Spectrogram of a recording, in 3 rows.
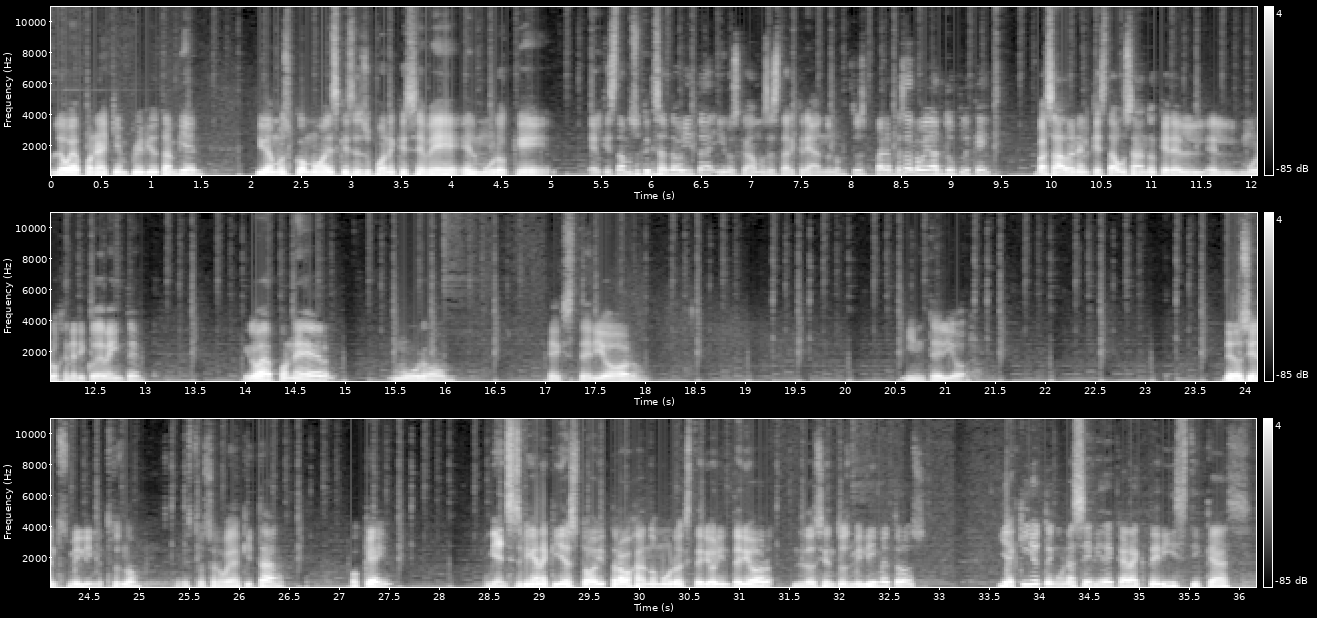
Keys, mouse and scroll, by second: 0.5 click, 4.2-4.5 drag, 8.8 click, 12.9 click, 13.8 click, 15.0-18.8 typing, 19.9 shift+t, 21.3-22.5 typing, 24.6 click, 25.5 BackSpace, 26.6 click, 34.6 middle click, 34.7 middle click.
